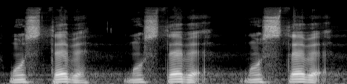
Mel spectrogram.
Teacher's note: باء سكون مع القلقله لان الباء من حروف القلقله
